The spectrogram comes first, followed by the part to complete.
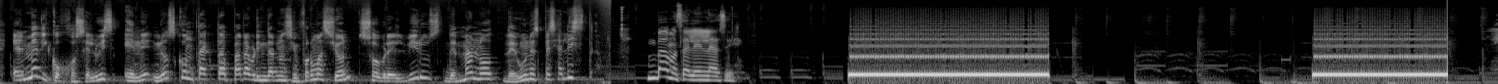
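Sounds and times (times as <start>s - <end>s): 
speech: 0.1s - 7.6s
loud steady electronic tones of a phone call connecting: 8.5s - 10.5s, 13.1s - 14.5s.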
